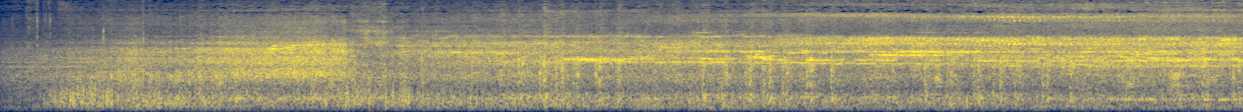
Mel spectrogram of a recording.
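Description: Trenitalia regional passenger train of green-and-white coaches running past, its wheels clacking steadily over the rail joints.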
